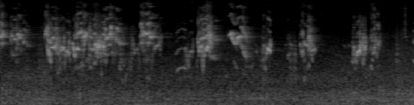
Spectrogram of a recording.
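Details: Tamed budgies chirping in short, bright, scratchy bursts separated by brief pauses, a lively warble high in pitch.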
